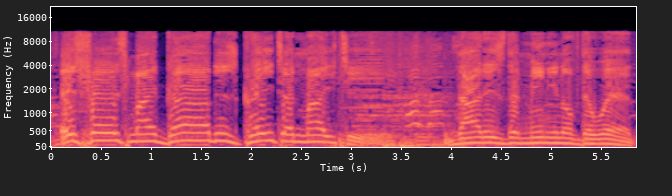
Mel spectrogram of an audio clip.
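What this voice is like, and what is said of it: Nigerian accent. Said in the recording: “Today my Nigerian accent is coming.”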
